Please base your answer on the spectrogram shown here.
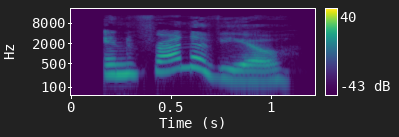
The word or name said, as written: In front of you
